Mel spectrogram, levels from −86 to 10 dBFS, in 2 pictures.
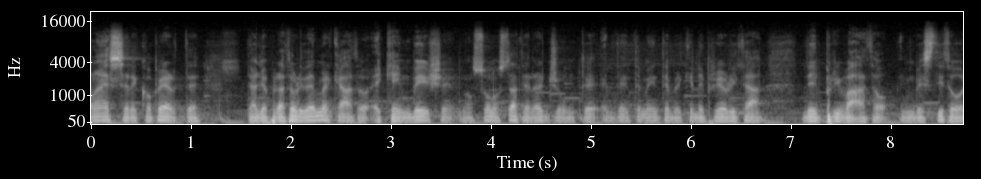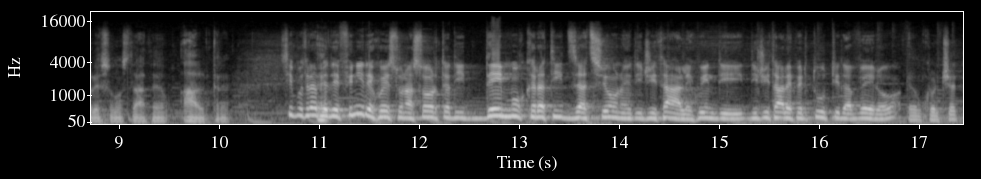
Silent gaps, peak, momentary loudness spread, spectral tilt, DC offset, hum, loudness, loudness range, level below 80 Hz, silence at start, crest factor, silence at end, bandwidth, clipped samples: none; -2 dBFS; 13 LU; -5.5 dB/octave; 0.3%; none; -19 LUFS; 9 LU; -36 dBFS; 0 s; 16 dB; 0 s; 14 kHz; under 0.1%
